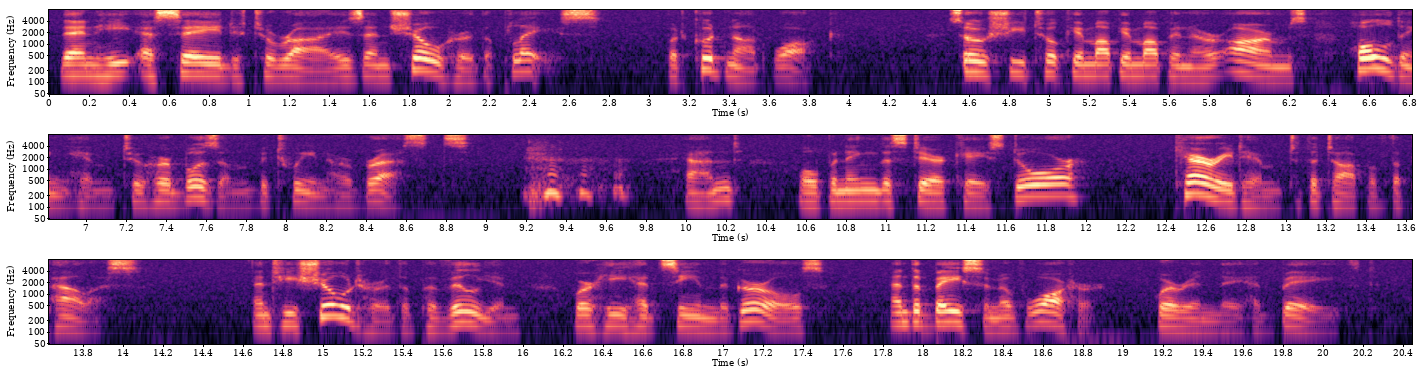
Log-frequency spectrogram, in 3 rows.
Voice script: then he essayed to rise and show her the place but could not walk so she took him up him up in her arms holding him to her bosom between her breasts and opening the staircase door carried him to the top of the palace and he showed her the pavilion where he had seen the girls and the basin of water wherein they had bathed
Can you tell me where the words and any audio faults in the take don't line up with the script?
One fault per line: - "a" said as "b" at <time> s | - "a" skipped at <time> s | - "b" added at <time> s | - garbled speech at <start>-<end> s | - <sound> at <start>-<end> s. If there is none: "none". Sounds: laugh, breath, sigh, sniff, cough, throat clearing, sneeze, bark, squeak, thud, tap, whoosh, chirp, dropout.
- laugh at 9.2-9.7 s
